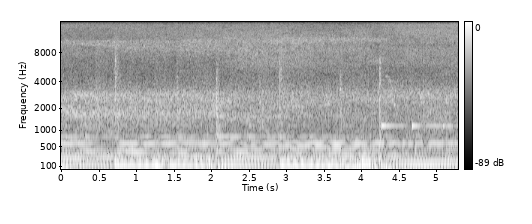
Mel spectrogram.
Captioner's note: water fountain running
